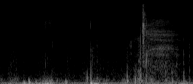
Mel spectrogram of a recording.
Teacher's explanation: tepi lidah bagian belakang menekan dinding gigi geraham atas atau gusi. Berarti ini bagian dinding dalam, bukan gigi bawah, gigi geraham itu, bukan yang di bawahnya ya. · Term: huruf dot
